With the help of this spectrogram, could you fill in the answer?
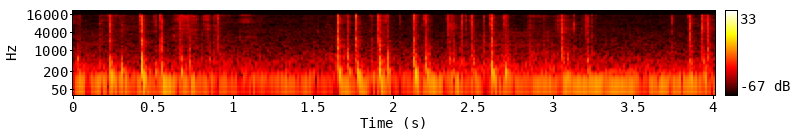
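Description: Fingertips type continuously on a backlit laptop keyboard with plastic keys, producing a quick, irregular run of short, crisp clicks with bright tops that stop almost instantly. A steady low hum sits underneath the taps throughout.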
